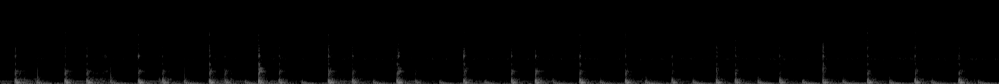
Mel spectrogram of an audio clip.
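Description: Fingertips and nails tap on a large, solid carved wooden bear figurine, near the fish it holds and along the bear's side. About 25 short, dull, low knocks land in a quick, uneven rhythm, each with a faint clicky edge, over a steady quiet hum.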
